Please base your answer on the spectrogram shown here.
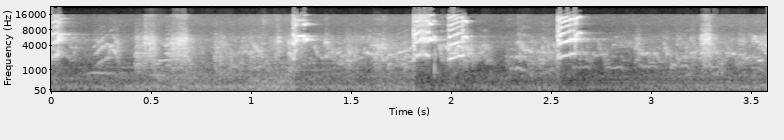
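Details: Lovebird chatter of thin high chirps and a few strident squawks, uneven in rhythm, with the flock's twittering underneath.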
